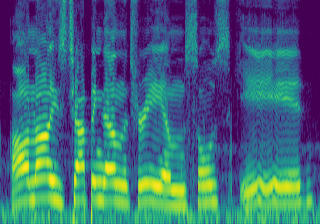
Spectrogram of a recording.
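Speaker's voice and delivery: hammed-up fake fright, long drawn-out last word; sarcastic, badly faked terror; mock fear. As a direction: pretend to be scared, wailing slowly. Mocking the horror game's scares.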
